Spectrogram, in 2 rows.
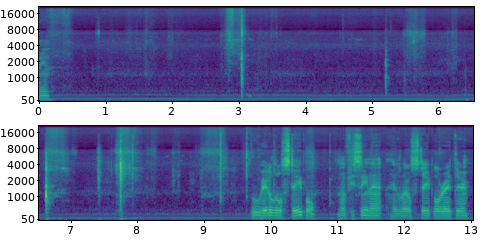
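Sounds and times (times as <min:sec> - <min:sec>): knife cutting strokes: 0:05.4 - 0:09.7.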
